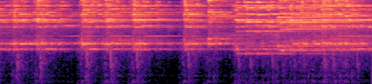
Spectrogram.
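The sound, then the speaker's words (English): Sleigh bells on a pipe organ, mounted to a piece of leather and shaken by a mechanical device, jingle continuously in a bright, shimmering cascade, in steady mechanical bursts that surge and restart roughly every second, loud, with no voices. “Those are actual sleigh bells mounted to a piece of leather that gets shaken by a mechanical device.”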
